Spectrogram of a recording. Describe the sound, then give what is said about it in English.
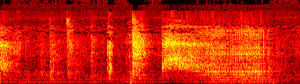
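A window catch is forced open: a few sharp knocks and dull thuds, one heavier, followed by a sustained, louder rough rattling noise. “Try the catch on the window. Okay. If we can open it, we can hear what's going on. Well, there's nothing going on. Well, try and open it anyway.”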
